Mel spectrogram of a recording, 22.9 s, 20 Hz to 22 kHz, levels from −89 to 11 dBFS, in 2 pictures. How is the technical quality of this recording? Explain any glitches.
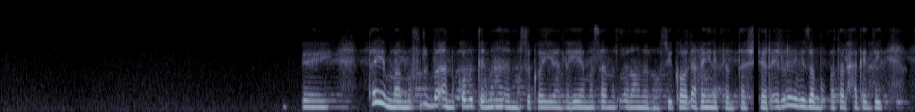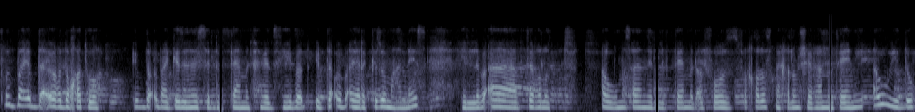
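The recording has two problems: a constant echo and five brief dropouts, heard through a call link whose sound stops at about 8 kHz.

Echo with no canceller runs throughout. The far end's loudspeaker feeds its microphone, and nothing removes the return, so every phrase is shadowed by a copy about 15 dB quieter, arriving roughly a third of a second later. That fixed delay and the thinner tone distinguish it from natural room reverberation.

A block of digital silence occurs at 7.72–7.74 s (20 ms), 9.41–9.48 s (68 ms), 14.18–14.21 s (34 ms), 19.62–19.66 s (40 ms) and 21.80–21.82 s (20 ms). The output buffer most likely wasn't filled in time, so the sound cut out with no fade. The abrupt cut and return distinguish these from a jitter buffer's smoothed concealment.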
